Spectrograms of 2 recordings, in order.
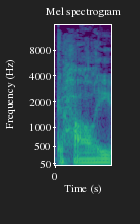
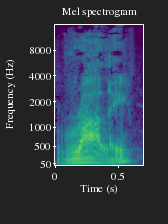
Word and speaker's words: Raleigh: Apparently, it's not Ghali or Gali. It's Raleigh, which is a really cool name, by the way, I think.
